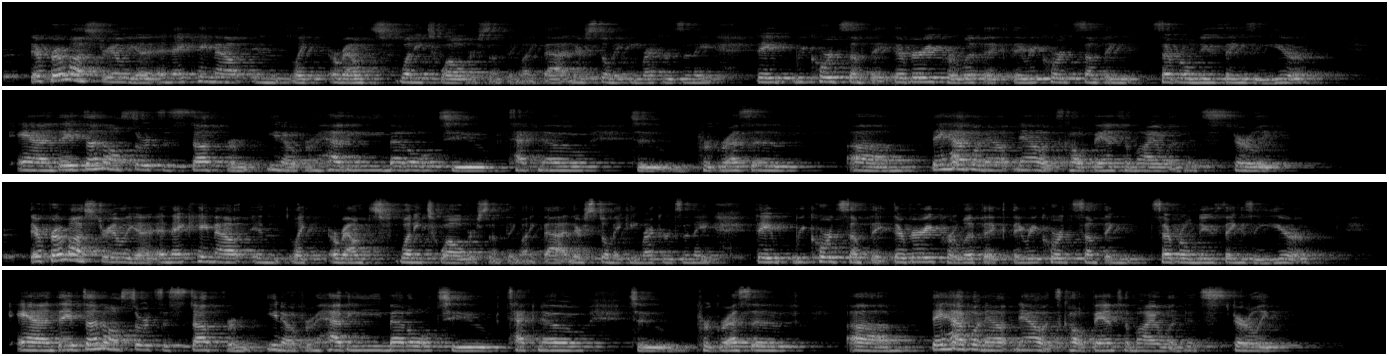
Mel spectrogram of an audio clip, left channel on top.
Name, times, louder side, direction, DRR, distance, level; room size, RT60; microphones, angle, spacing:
voice 1, 0.3-13.1 14.0-21.7 22.3-26.5, right 1 dB, 75° right, 4 dB, 3.5 m, -31 dB
26.0 x 18.0 x 7.9 m, 0.93 s
head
